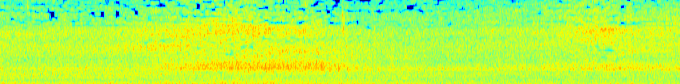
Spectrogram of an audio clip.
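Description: Road traffic going by: a steady rumble of engines and tyre noise, with one vehicle swelling up and passing about two seconds in.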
